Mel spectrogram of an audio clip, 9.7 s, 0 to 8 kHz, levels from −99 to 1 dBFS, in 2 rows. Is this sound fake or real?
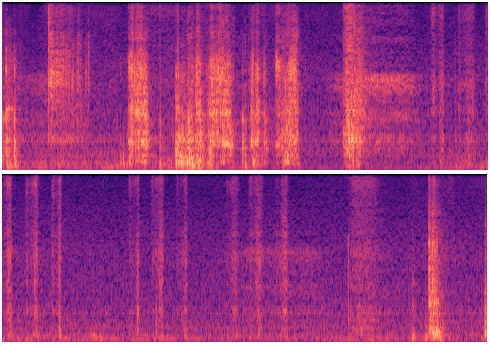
real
